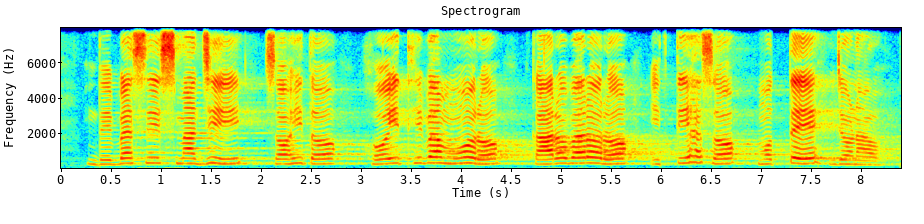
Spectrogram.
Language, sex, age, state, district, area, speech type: Odia, female, 18-30, Odisha, Dhenkanal, rural, read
